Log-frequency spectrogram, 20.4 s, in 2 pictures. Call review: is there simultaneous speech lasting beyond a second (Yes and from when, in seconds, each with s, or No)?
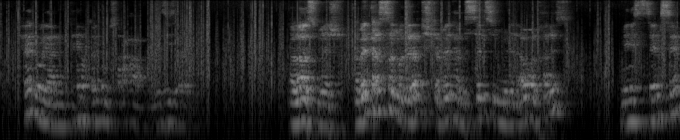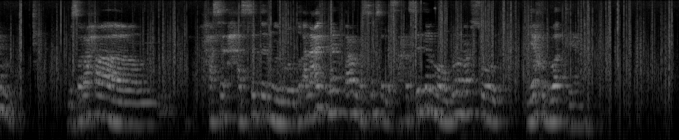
No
